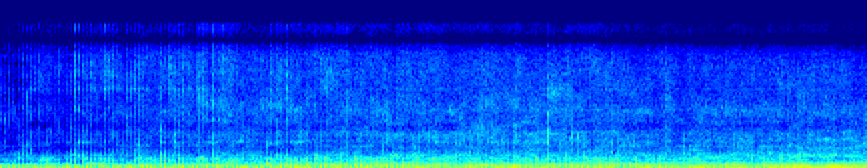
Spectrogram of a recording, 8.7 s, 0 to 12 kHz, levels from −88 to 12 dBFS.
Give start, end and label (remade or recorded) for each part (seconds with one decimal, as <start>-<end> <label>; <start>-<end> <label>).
0.0-8.7 remade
